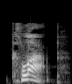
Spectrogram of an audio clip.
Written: clop

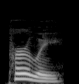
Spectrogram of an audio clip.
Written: pearlie

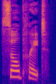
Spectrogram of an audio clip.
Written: soleplate

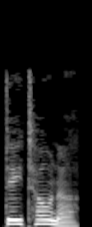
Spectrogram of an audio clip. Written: daytona

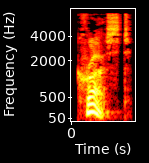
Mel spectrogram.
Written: crust

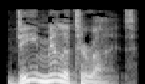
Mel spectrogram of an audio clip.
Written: demilitarize

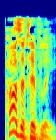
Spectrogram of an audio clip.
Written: positively

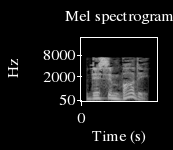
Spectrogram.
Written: disembody

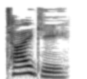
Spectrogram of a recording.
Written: taigi

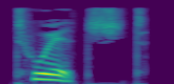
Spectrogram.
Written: twitched

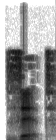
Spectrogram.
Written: zit

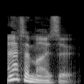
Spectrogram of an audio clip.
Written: atomizer

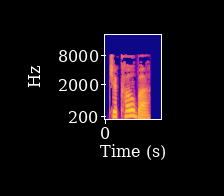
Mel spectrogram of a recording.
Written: jakoba

